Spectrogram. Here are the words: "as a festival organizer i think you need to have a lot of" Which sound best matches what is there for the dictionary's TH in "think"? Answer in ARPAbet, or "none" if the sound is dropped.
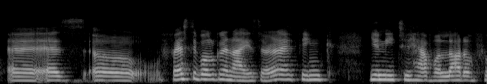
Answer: TH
